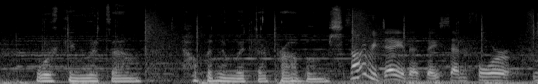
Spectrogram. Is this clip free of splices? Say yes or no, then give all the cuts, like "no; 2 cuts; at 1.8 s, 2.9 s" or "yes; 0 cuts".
no; 1 cut; at 3.4 s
